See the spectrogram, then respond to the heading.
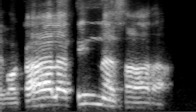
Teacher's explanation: अन्नसारा अलहदा बोलेंगे तो हमजा पढ़ा जाएगा, लेकिन जब कालत के साथ मिलाएंगे तो ता को नून के साथ मिला देंगे इकट्ठा और इसका जो हमजा है वो गिर जाएगा क्योंकि वो हमजातुल वस्ल है, वकालतिन नसारा।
